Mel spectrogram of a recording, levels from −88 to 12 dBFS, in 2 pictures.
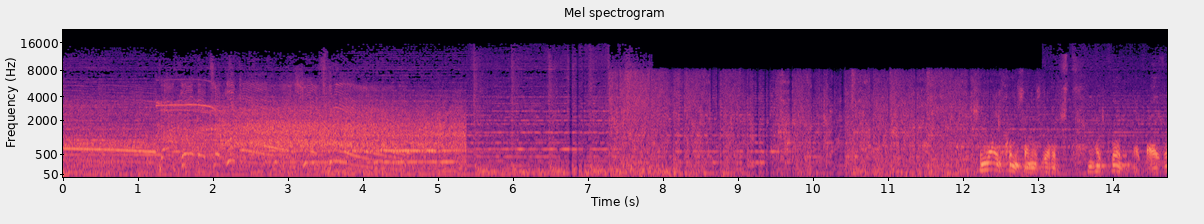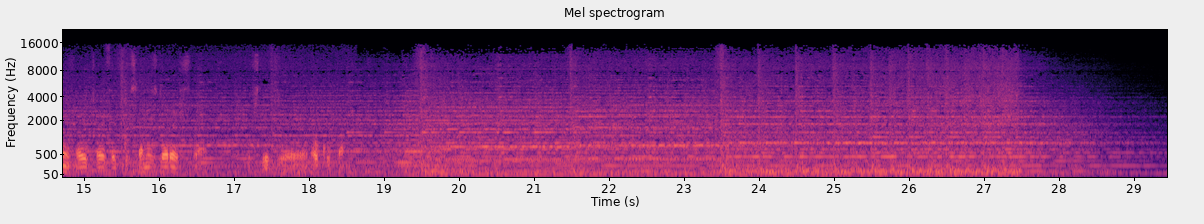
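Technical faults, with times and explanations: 6.73 to 6.79 s: short stall from a late packet. A packet arrived late, so the jitter buffer emptied and the last sound was held about 41 ms before resuming without loss.
6.83 to 6.88 s and 6.92 to 6.95 s: short concealed packet loss. Two packets of about 20 ms never arrived; the receiver extrapolated the preceding sound, giving brief smears before blending back.
7.28 to 15.23 s: call bitrate drop. The bandwidth estimate fell and the encoder went from 64 to 9 kbps, holding the low rate roughly five seconds, with audio bandwidth cut from 20 kHz to 8 kHz, so the sound turns muffled and rough.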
